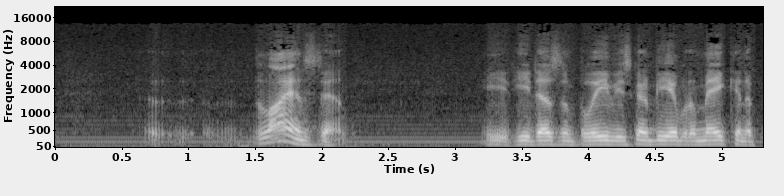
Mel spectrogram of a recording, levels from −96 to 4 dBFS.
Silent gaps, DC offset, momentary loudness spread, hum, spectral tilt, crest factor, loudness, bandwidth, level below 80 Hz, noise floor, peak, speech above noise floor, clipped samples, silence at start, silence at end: none; under 0.1%; 19 LU; 60 Hz at -50 dBFS; -5.5 dB/octave; 18 dB; -19 LUFS; 13.5 kHz; -52 dBFS; -46 dBFS; -2 dBFS; 28 dB; under 0.1%; 0.7 s; 0.05 s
